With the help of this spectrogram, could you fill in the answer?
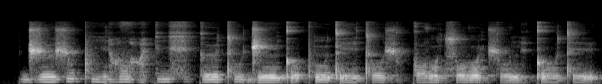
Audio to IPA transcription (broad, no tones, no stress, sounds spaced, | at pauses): d͡ʒ ø ʃ u pʰ i ɾ e̤ ðˤ e̤ k i x i̤ k ø tʰ u d͡ʒ ẽ kʼ o pʰ ũ tʼ e tʰ o ʃ ṳ k u ðˤ ũ t͡sʰ ũ ðˤ ũ t͡ʃʰ o n̪ e̤ kʼ o tʰ e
